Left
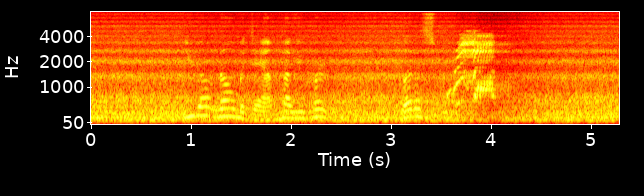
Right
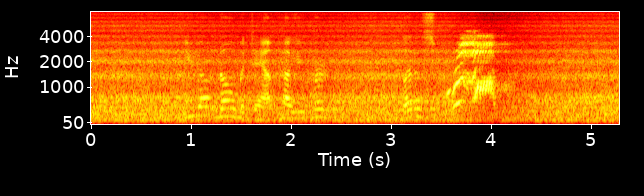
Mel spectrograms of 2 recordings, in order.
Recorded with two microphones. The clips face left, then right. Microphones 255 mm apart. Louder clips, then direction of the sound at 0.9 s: Left 8 dB; 50° left (ahead or behind).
